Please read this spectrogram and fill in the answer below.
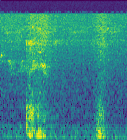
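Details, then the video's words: Pug dog snoring out loud, two rasping low snorts about one and a half seconds apart against a quiet background. "Pug Snoring"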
